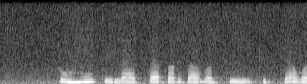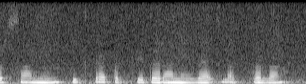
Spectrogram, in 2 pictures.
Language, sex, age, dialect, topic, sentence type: Marathi, female, 18-24, Southern Konkan, banking, question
